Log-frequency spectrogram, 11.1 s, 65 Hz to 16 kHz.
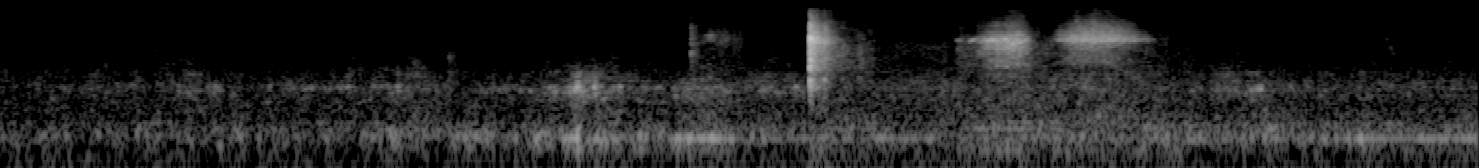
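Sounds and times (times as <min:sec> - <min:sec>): person breathing into microphone: 0:07.3 - 0:08.7.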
